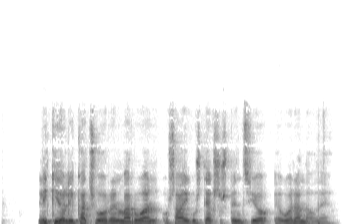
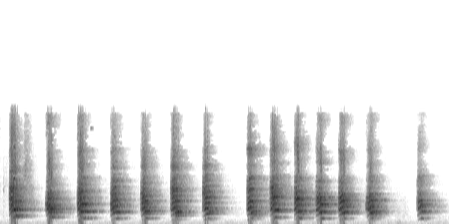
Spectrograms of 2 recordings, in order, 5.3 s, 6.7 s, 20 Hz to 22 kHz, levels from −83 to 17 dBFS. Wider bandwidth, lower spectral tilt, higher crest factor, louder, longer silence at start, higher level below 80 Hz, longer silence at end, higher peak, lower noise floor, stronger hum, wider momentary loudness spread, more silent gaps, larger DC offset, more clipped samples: about the same, 11.5 kHz vs 12 kHz; first, -6 dB/octave vs 1.5 dB/octave; about the same, 16 dB vs 12 dB; second, -18 LUFS vs -10 LUFS; first, 0.6 s vs 0.15 s; second, -64 dBFS vs -52 dBFS; about the same, 0.35 s vs 0.25 s; about the same, -2 dBFS vs 0 dBFS; first, -73 dBFS vs -42 dBFS; neither; about the same, 9 LU vs 9 LU; neither; neither; second, under 0.1% vs 0.4%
